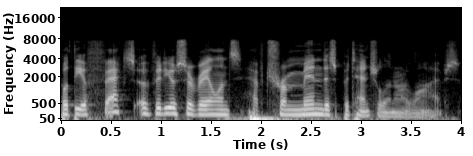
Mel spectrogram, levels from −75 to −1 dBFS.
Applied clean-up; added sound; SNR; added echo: none; none; none; none.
